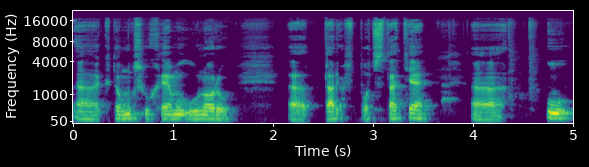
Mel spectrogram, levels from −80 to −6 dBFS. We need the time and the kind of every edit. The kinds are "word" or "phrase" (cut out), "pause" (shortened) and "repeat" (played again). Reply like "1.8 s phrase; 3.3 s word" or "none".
2.6 s phrase

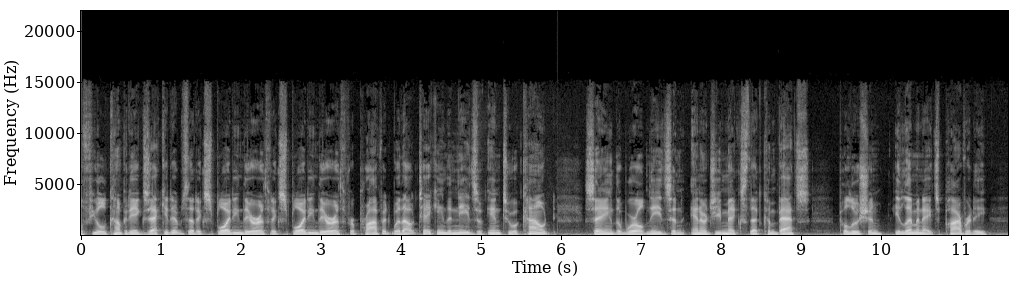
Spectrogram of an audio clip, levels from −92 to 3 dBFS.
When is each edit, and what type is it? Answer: 2.4 s repeat; 5.1 s word

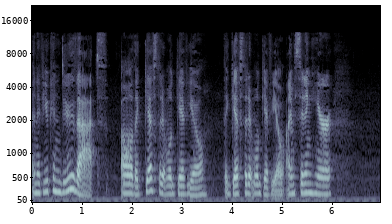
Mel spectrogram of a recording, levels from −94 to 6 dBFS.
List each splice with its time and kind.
none

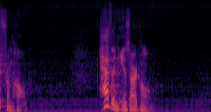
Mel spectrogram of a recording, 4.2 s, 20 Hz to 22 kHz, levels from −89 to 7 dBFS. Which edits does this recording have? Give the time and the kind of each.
2.8 s word

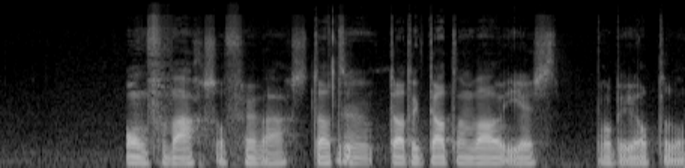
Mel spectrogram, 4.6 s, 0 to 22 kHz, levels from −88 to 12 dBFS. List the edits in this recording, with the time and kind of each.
none

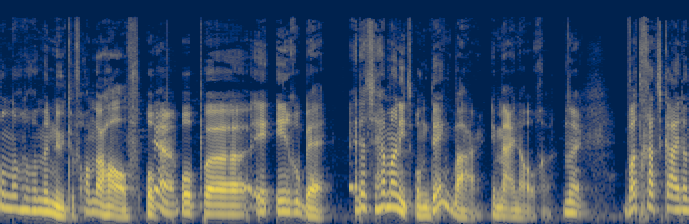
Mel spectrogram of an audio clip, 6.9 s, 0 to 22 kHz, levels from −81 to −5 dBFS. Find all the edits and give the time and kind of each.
3.3 s pause

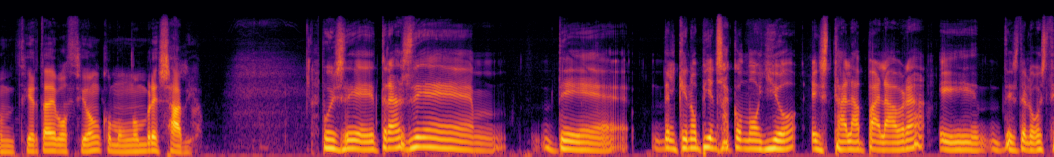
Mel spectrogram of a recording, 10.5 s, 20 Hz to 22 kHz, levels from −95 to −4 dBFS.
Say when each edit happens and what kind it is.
3.2 s pause

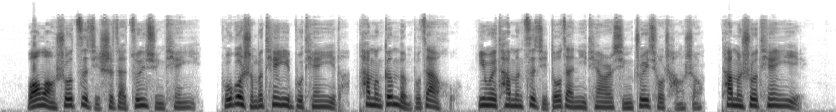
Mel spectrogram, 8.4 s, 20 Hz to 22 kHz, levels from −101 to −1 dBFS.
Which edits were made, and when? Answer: 3.5 s pause; 4.7 s pause

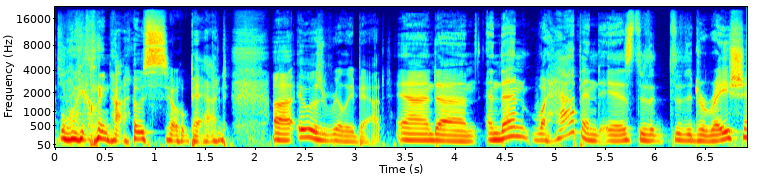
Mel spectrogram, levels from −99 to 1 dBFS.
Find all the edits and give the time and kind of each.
3.3 s pause

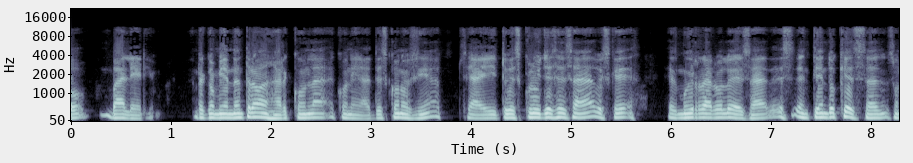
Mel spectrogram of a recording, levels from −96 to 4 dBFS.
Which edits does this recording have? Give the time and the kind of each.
5.7 s pause

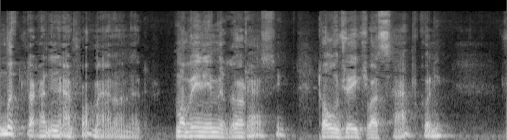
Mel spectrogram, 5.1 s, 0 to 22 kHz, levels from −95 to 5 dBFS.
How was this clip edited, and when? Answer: 1.7 s pause; 2.4 s word; 3.7 s word

